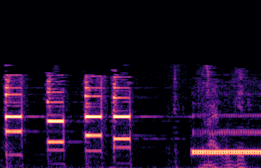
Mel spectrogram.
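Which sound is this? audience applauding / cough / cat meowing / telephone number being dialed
telephone number being dialed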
